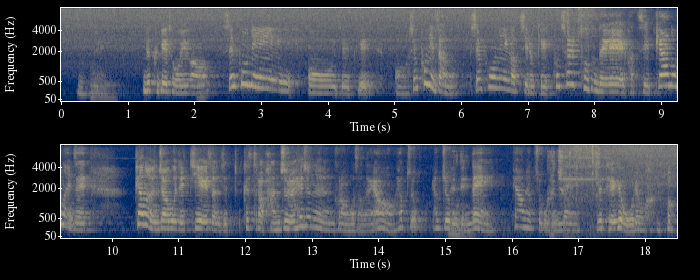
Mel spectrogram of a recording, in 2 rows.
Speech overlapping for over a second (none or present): none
